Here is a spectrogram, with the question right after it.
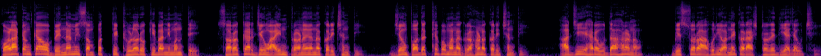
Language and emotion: Odia, neutral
